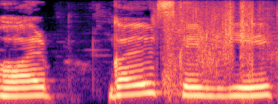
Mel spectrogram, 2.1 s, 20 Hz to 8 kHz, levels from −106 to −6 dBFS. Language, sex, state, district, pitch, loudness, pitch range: Hindi, female, Uttar Pradesh, Muzaffarnagar, 195 Hz, -13 LUFS, 185-215 Hz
